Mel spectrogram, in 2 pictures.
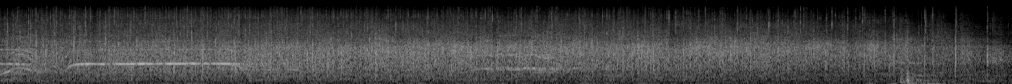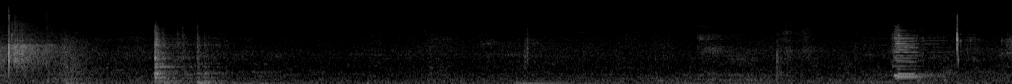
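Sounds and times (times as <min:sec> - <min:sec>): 
audience applauding as a ukulele band is welcomed to the stage: 0:00.0 - 0:10.8.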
